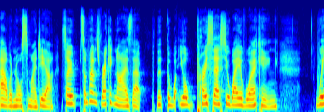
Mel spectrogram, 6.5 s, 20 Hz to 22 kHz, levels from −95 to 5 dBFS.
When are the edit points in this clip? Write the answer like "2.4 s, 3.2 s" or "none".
1.2 s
